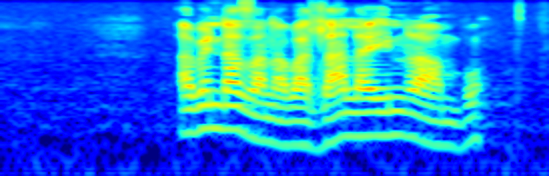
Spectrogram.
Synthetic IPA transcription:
aɓɛntʼazanaɓaɮalaintʼaːmbʱu

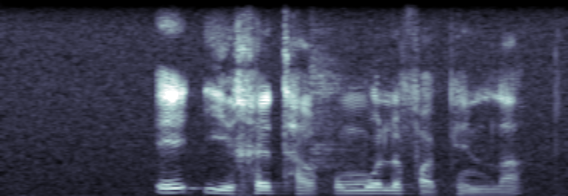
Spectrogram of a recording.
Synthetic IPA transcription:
ɪik͡xʰɛtʰaɣʊmʊlɪfapʰeŋ̩la

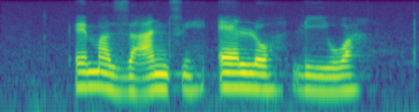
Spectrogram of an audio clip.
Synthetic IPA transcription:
ɛmazant͡sʼiɛlɔliːwa

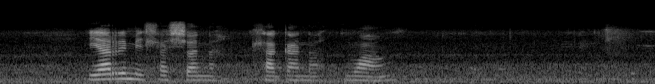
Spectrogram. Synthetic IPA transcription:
jarɪmɪɬaʃana | ɬʰakʼana | ŋwaːŋ̩

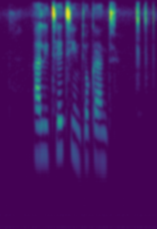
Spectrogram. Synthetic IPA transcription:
alitʰetʰintʼɔkʼaːntʼi̥

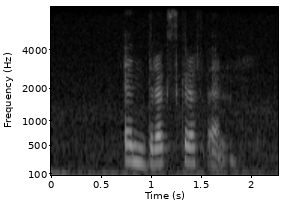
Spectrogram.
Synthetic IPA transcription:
ʔəndɾəkskrəfə̰n

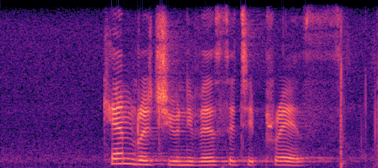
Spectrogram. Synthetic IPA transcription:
kʰɛmbrid͡ʒjunivɛsitʰipʰrɛs

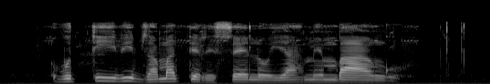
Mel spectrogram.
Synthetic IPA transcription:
βutiβib͡ʐamatir̤isɛlɔjamɛmbaːŋɡɔ

